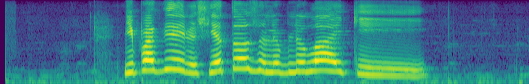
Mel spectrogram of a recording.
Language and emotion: Russian, positive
